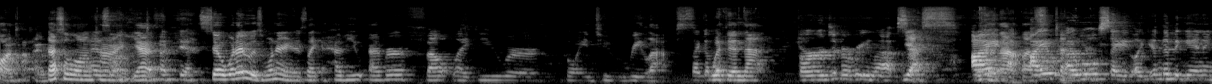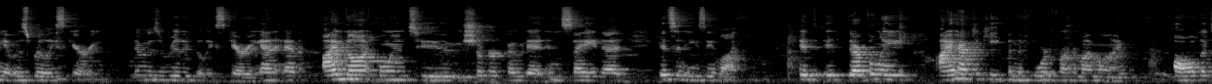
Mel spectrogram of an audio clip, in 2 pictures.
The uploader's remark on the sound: Recorded LIVE and in person from John's Creek Books and Gifts in John's Creek, GA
